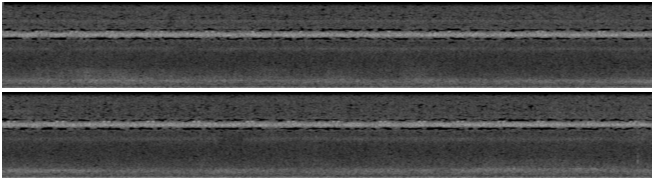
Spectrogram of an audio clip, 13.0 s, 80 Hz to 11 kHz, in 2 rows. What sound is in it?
The frogs and insects at night recorded with Olympus DS-40 with Sony ECMDS70P.
field-recording, insects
